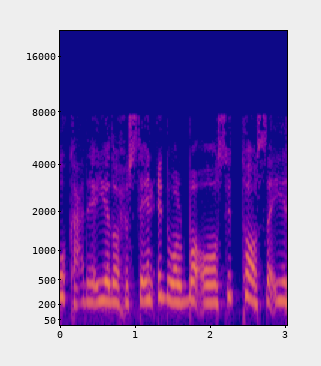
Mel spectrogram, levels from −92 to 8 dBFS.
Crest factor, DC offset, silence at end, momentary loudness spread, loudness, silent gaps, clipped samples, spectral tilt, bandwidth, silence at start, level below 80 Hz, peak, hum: 14 dB; under 0.1%; 0 s; 6 LU; -31 LUFS; none; under 0.1%; -5 dB/octave; 8 kHz; 0 s; -72 dBFS; -16 dBFS; none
